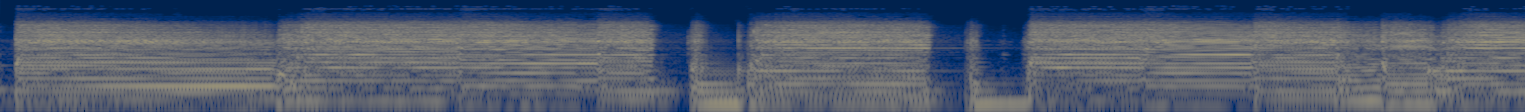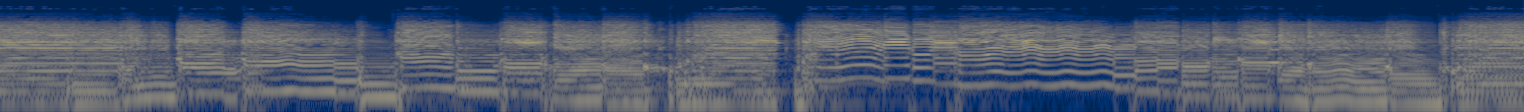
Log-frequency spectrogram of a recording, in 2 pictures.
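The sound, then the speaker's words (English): Electric guitar chicken picking through an effects pedal: loud, distorted twangy notes ringing together, shifting into quick snapped runs with wavering bends, played alone without any talking. “I wonder what it'd sound like with a bridge, with a proper bridge, chicken picking.”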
